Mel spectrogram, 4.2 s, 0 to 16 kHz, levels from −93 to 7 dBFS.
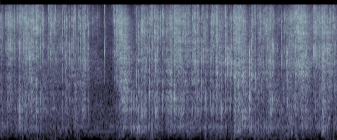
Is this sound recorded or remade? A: recorded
